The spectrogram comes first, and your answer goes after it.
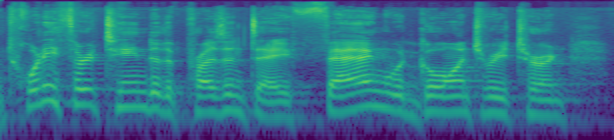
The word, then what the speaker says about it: FAANG: mix and that's how Fang was born with a long a Apple has no doubt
